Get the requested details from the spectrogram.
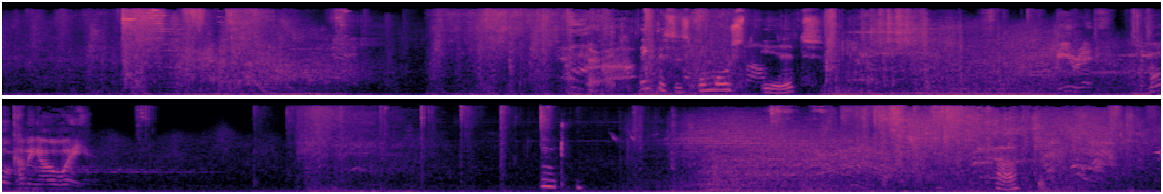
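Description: Magic spells crackle and burst in a game battle.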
